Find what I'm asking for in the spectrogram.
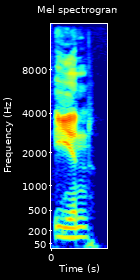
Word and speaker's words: Eoin: It's by an Irish author named, it's spelled Eoin, but it's called pronounced Ian by some fucking strange coincidence. Ian Colfer.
